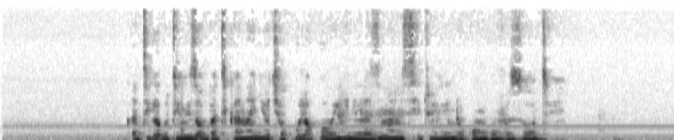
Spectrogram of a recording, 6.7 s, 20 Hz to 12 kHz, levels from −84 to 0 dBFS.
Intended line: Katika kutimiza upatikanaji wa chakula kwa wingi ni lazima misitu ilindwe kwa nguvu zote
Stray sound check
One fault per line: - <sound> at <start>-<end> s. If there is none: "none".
none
